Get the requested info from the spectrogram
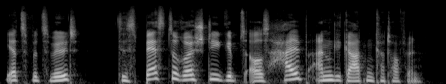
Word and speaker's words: Rösti: Wir machen, aufpassen, die lieben Schweizer, ich kann das richtig aussprechen, die Rösti.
